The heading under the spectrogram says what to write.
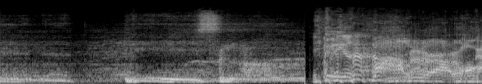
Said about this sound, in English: It was Taker doing his growl, like his terrible growl. Hold on, let me play it one sec. I don't know. I don't care. Rest. Listen for the growl.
